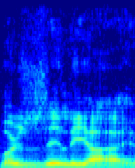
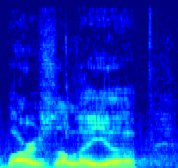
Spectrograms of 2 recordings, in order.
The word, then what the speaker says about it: Barzillai: But beginning in verse 31, we read about a man by the name of Barzillai, or Barzillai, depending on where you're from, how you want to pronounce this.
